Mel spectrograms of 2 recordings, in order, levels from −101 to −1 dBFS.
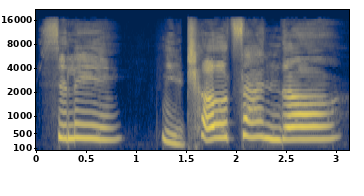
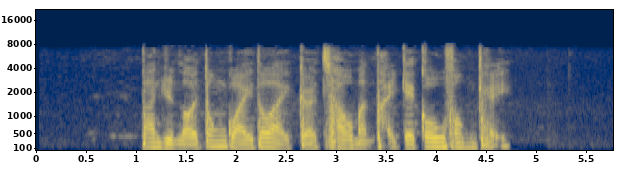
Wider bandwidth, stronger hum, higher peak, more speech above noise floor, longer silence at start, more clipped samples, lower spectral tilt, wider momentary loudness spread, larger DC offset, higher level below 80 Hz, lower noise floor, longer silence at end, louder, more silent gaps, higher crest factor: first, 16.5 kHz vs 8.2 kHz; neither; about the same, 0 dBFS vs -2 dBFS; second, 25 dB vs 53 dB; second, 0.05 s vs 1.05 s; neither; second, -1.5 dB/octave vs -5 dB/octave; first, 14 LU vs 6 LU; neither; second, -80 dBFS vs -54 dBFS; second, -42 dBFS vs -69 dBFS; second, 0.1 s vs 1.05 s; about the same, -17 LUFS vs -16 LUFS; neither; about the same, 18 dB vs 16 dB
